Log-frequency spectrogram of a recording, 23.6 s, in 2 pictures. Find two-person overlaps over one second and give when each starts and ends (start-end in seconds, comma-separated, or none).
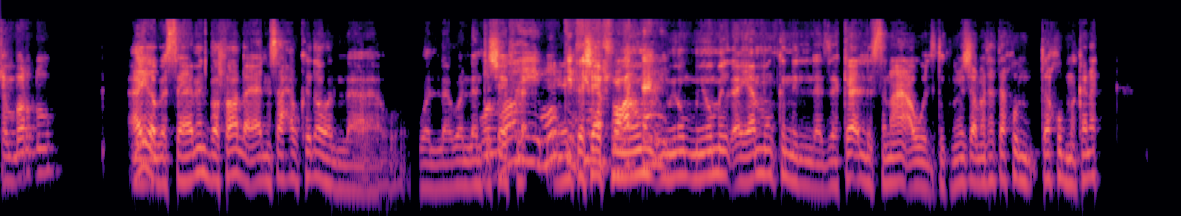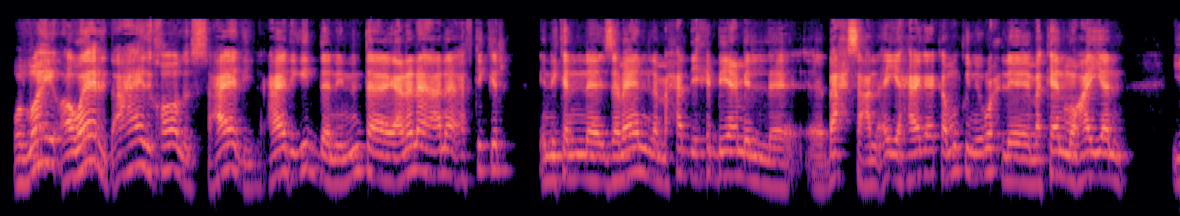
4.8-6.7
